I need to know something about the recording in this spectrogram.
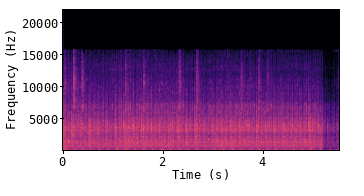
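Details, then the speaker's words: Old S1100 single-cylinder diesel just restarted after restoration (new valve, stuck piston and liner freed): steady beat with harsh gritty clatter on every stroke; timing gears rough but running, replacement left to owner. "sekarang mesin dieselnya sudah mulai enak hidupnya ini ya dan ternyata di sini suara gearnya sudah Memang agak kasar ini teman-teman"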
